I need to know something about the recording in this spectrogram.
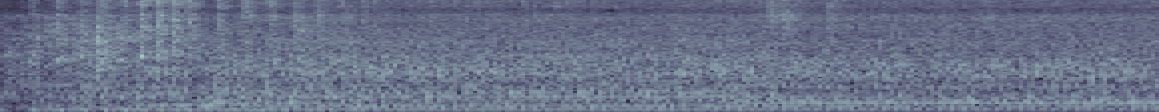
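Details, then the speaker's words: Roadside-find self-propelled walk-behind mower, small single-cylinder engine, after cleaning and a dirty air filter being washed. It catches and settles into a steady, even patter with no misses or knocks; it's a runner, sounds good, doesn't smoke. "But there it is. It's a runner. Sounds good. Doesn't smoke."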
